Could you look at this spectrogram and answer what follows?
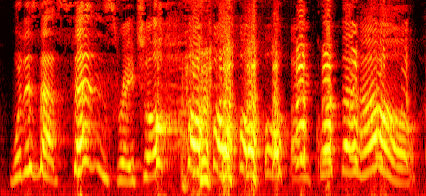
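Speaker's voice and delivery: loud, high, incredulous through laughter; laughing outrage. Real, not acted. Reacting to what Matt did to him, loud laughing outrage. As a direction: cry out in appalled disbelief, cracking up. Mock outrage at the sad line.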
